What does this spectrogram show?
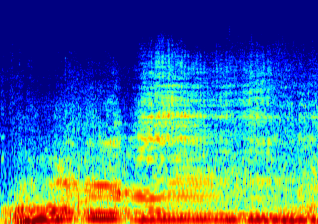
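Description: All-wheel-drive Mitsubishi Lancer's engine revving hard under load on an off-road climb: the revs rise sharply about a quarter second in, dip briefly twice, then are held high.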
